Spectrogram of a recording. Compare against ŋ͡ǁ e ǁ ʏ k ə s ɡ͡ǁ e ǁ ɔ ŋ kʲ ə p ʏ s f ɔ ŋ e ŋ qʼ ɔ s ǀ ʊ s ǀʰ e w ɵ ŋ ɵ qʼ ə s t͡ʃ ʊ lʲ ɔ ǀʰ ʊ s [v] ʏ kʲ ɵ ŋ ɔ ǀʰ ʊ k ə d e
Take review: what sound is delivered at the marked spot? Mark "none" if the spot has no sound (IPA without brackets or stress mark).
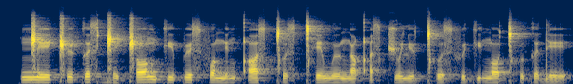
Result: f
